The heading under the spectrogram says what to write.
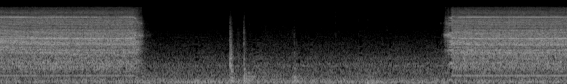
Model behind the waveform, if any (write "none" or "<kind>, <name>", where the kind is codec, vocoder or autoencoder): none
